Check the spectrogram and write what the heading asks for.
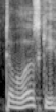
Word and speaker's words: Tobolowsky: Like, but Stephen Tobolowsky, or however you pronounce his name. – Tobolowsky, who he's delivering the same kind of performance you see him deliver everywhere.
